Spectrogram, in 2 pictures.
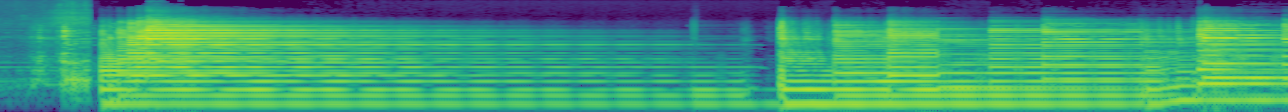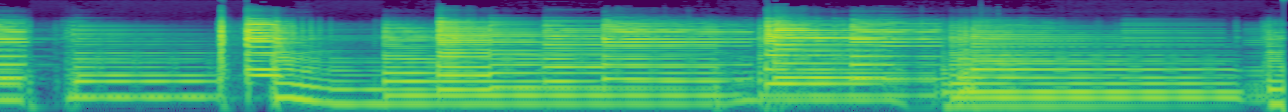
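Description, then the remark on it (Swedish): An electric guitar plays loud, sustained chords through a tremolo effect, the volume pulsing quickly and evenly as the chords ring and change. No voices, just the slightly gritty guitar. “Men vi kan sätta på lite tremolo och höra också.”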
